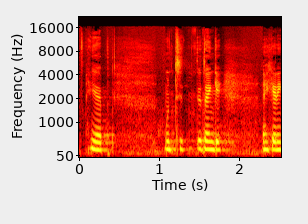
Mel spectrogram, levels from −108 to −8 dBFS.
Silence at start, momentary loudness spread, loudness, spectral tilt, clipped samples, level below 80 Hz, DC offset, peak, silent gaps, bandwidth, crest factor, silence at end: 0 s; 16 LU; -34 LUFS; -4 dB/octave; under 0.1%; -72 dBFS; under 0.1%; -16 dBFS; none; 17 kHz; 18 dB; 0 s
